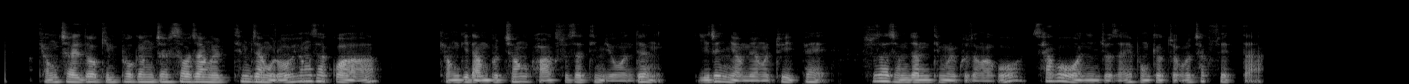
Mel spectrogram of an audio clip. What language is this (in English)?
Korean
